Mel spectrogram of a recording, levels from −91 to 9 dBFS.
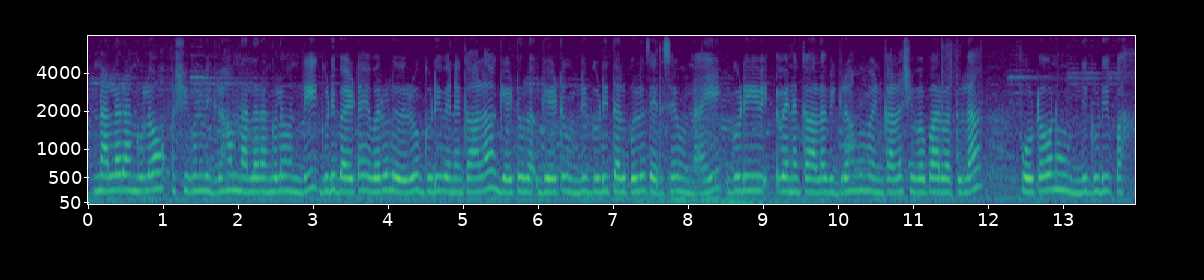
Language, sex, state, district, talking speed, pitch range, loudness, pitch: Telugu, female, Telangana, Nalgonda, 130 wpm, 240-260 Hz, -26 LUFS, 250 Hz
